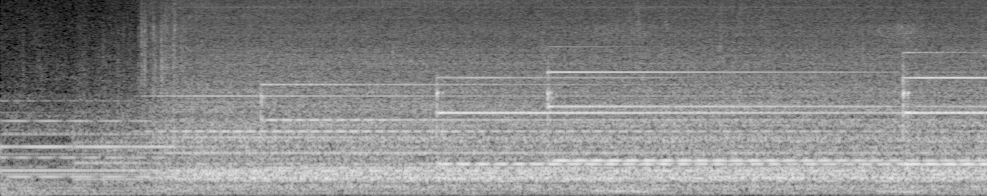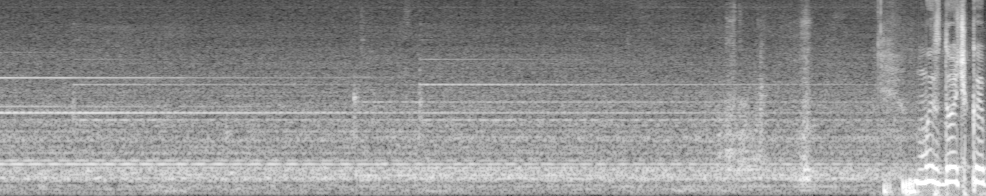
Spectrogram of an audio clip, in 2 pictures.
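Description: A woman strikes singing bowls that ring with long, overlapping tones.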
